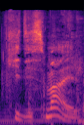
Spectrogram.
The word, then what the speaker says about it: Kiddy Smile: Kiddy Smile. – Ah ouais, ça se prononce comme ça, vous l'avez dit.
